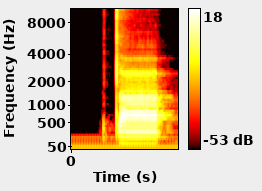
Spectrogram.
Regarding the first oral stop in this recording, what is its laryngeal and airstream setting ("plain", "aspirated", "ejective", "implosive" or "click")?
plain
